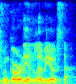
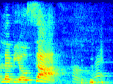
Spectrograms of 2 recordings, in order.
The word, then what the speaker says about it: Wingardium Leviosa: for a short time it's Wingardium Leviosa not Leviosa oh there's a voice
